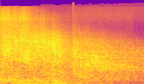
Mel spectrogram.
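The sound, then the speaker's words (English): Heavy gunfire tears through a violent shootout as one loud, dense roar with a booming low rumble, sustained rather than split into distinct shots and easing slightly toward the end. “but another guy shoots him. His wife gets shot.”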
